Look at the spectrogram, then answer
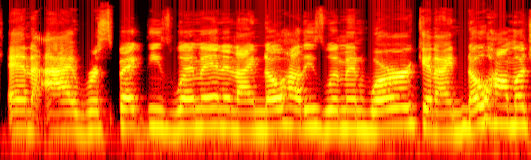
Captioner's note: none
